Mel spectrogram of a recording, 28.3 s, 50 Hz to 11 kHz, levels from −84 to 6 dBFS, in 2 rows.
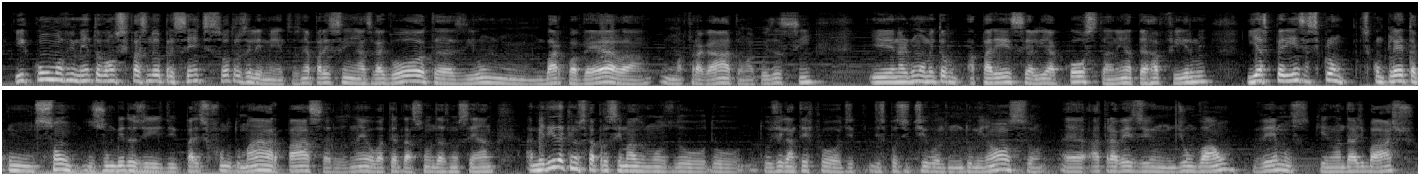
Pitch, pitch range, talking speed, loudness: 135 Hz, 120-160 Hz, 185 wpm, -22 LUFS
